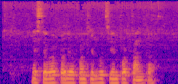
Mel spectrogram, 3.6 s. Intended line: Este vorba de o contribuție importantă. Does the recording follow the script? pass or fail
pass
